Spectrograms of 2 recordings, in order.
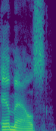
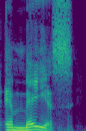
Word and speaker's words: Emmaus: It's not Emmaus, but Emmaus, E-M-A-Y-U-S, Emmaus.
